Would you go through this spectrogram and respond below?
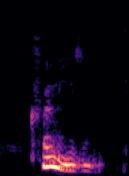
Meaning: Favouritism to friends without regard for their qualifications; especially (politics), in their appointment to political positions
- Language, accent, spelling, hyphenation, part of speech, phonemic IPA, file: English, Southern England, cronyism, cro‧ny‧i‧sm, noun, /ˈkɹəʊnɪɪz(ə)m/, LL-Q1860 (eng)-cronyism.wav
